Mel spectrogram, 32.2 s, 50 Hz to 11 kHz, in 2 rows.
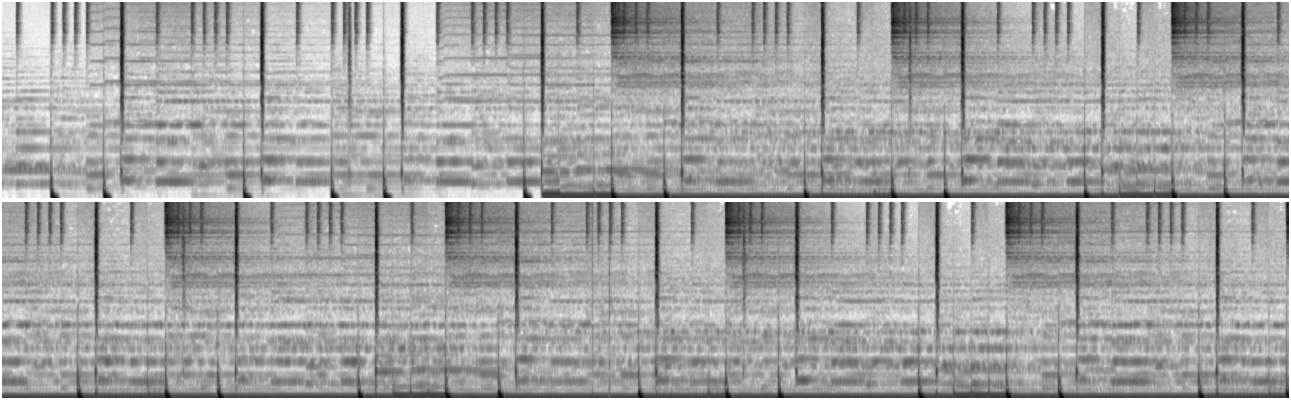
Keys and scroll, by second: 13.2 ctrl+s.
